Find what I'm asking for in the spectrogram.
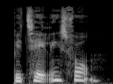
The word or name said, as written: BETALINGSFORM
